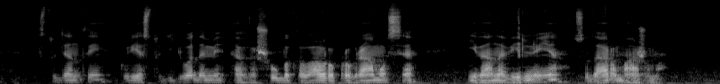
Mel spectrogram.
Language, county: Lithuanian, Marijampolė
